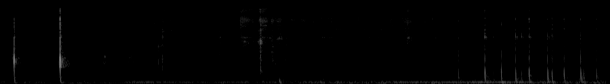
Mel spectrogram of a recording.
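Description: A small, hollow, mint-green plastic toy egg, opened into two halves with a perforated black insert and empty inside, is handled and tapped with fingertips and nails. Two sharp, bright clicks open the clip, followed by soft rubbing and a run of lighter, irregular clicking taps on the plastic shell. The sound is quiet, crisp and dry, with no ring after each tap.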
